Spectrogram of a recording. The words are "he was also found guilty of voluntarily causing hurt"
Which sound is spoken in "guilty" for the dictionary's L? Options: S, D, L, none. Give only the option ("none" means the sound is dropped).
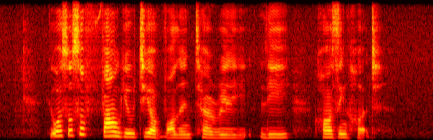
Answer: none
